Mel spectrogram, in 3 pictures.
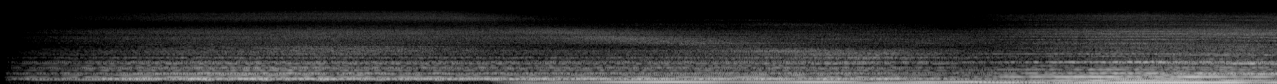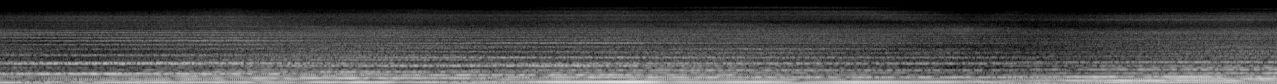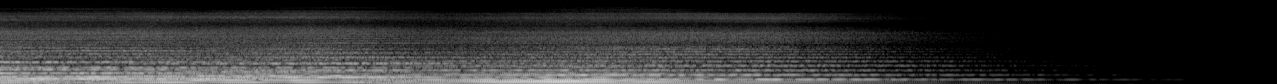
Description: A large collection of mystical Choir and Vocal sounds that will take you on a magical journey.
